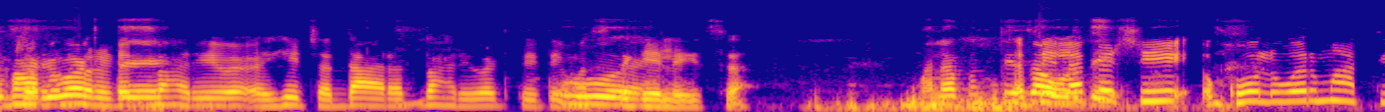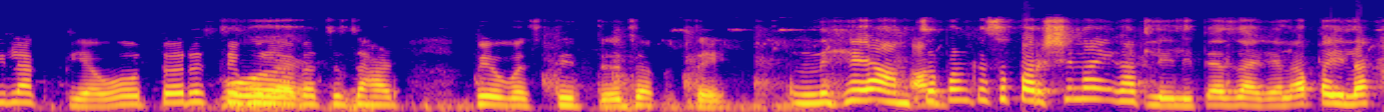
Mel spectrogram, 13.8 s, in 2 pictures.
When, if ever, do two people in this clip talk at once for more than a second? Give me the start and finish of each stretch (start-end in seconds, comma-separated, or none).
none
